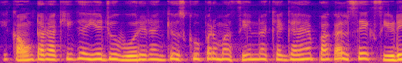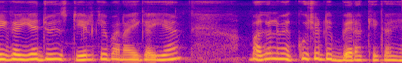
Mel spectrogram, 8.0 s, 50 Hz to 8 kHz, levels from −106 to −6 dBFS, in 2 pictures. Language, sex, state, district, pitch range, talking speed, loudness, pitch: Hindi, male, Bihar, Purnia, 210-240 Hz, 225 wpm, -24 LUFS, 225 Hz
